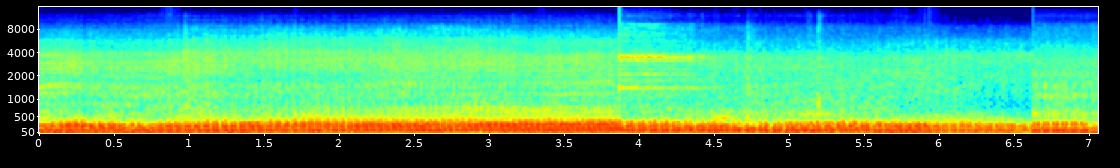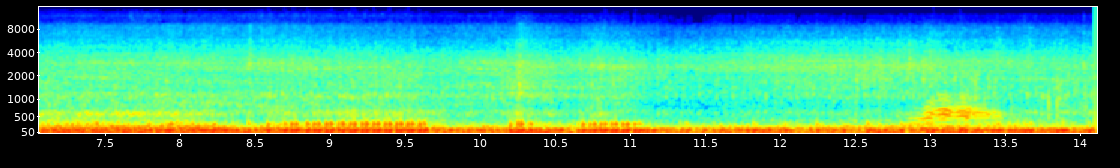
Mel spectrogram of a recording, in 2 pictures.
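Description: A motorcycle engine hums and revs steadily up close.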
